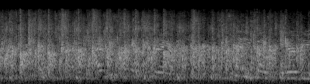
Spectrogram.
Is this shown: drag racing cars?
no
